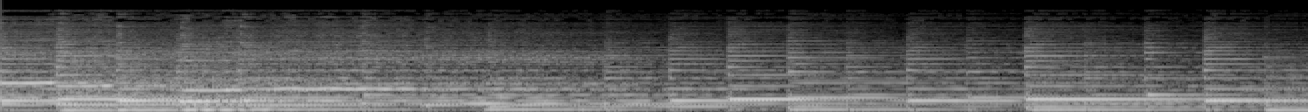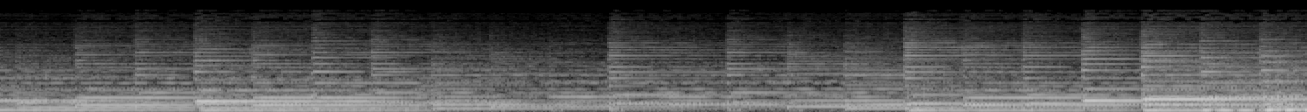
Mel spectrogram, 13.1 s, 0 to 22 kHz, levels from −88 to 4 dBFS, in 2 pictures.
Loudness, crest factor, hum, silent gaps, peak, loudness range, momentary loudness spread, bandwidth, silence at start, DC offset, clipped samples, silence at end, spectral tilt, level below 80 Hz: -22 LUFS; 18 dB; none; none; -4 dBFS; 6 LU; 11 LU; 15.5 kHz; 0 s; under 0.1%; under 0.1%; 0 s; -6.5 dB/octave; -34 dBFS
